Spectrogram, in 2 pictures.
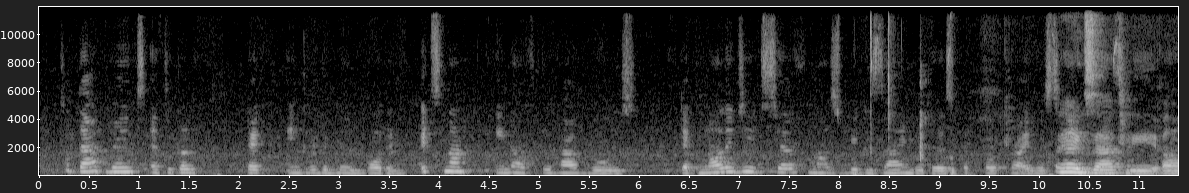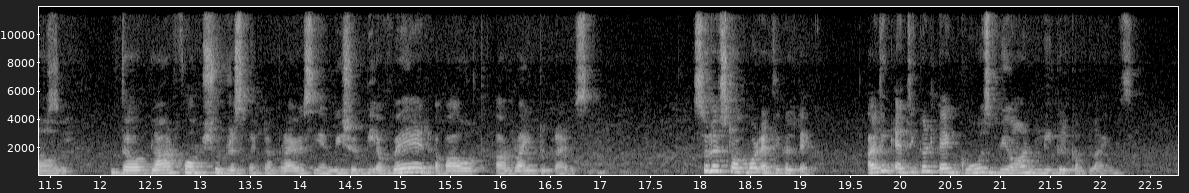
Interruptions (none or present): present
